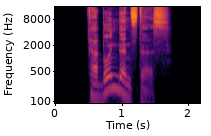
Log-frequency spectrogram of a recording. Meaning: strong/mixed nominative/accusative neuter singular superlative degree of verbunden
- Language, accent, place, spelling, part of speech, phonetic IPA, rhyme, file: German, Germany, Berlin, verbundenstes, adjective, [fɛɐ̯ˈbʊndn̩stəs], -ʊndn̩stəs, De-verbundenstes.ogg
